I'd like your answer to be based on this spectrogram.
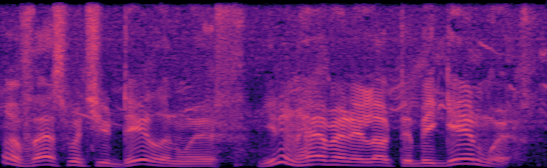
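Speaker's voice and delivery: ordinary delivery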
